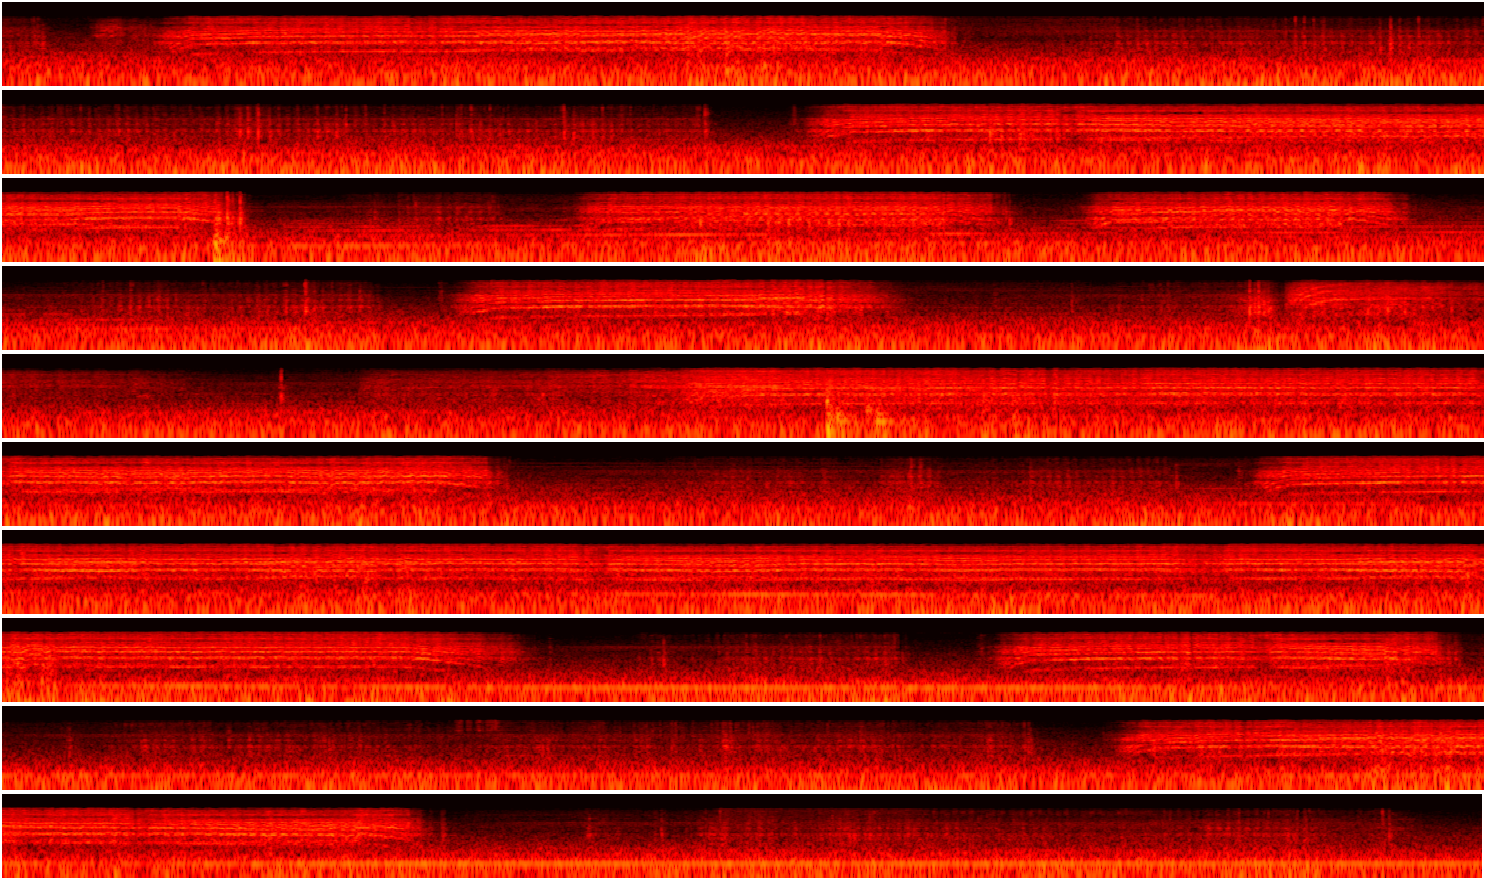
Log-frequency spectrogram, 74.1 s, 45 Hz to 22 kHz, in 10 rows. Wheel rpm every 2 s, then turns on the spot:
80, 160, 40, 20, 20, 30, 160, 130, 30, 110, 80, 10, 110, 30, 10, 0, 60, 160, 160, 100, 20, 50, 160, 160, 160, 160, 150, 20, 90, 80, 20, 20, 80, 160, 60, 20, 20.
4-10 22-24 28-30 38-42 54-56 58-64 68-74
